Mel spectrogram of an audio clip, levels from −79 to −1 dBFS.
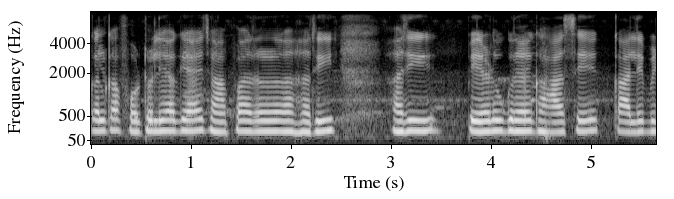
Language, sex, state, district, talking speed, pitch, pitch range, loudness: Hindi, female, Bihar, Lakhisarai, 160 wpm, 200 Hz, 195-205 Hz, -15 LUFS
